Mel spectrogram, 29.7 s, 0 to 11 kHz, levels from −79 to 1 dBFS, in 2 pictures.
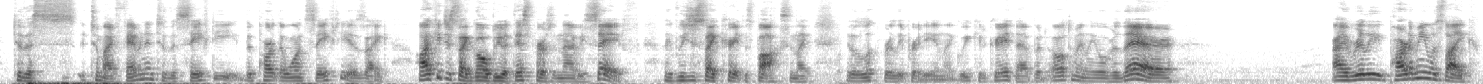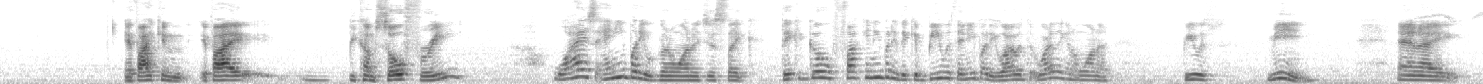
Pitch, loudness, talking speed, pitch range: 155 Hz, -30 LUFS, 200 wpm, 135-185 Hz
